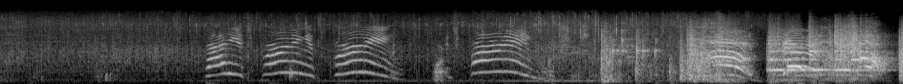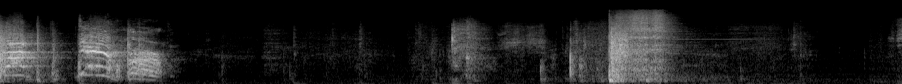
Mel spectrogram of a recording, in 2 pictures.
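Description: French toast frying and sizzling in a pan while a man gives four short rising-and-falling yelps, then shouts loudly. A single sharp, loud crash comes about fifteen seconds in.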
